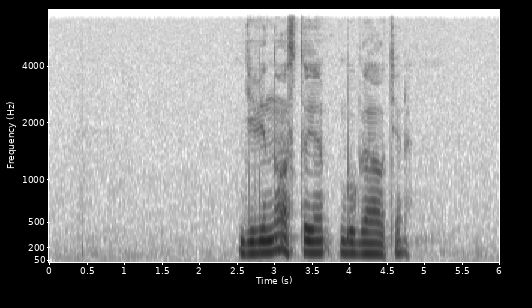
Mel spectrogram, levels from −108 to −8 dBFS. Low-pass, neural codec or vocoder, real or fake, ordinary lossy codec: 7.2 kHz; none; real; none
